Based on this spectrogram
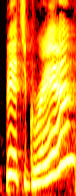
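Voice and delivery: high, sharply rising mock disbelief; incredulous friend. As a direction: imitate a friend balking at a word. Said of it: "So she says".

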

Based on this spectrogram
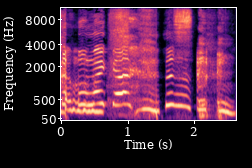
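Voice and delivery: high squeal of laughter; laughing. Real, not acted. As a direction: crack up mid-sentence. Laughing at partner's joke.

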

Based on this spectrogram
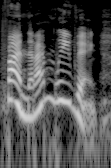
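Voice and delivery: quoting mom's huffy exit line, pitched high; mock angry snap. Retelling mom storming out after the fight, a high huffy snap. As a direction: snap it like storming out, half-mocking. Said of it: "she literally got so mad at me".

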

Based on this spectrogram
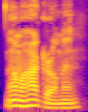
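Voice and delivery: usual speaking voice

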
